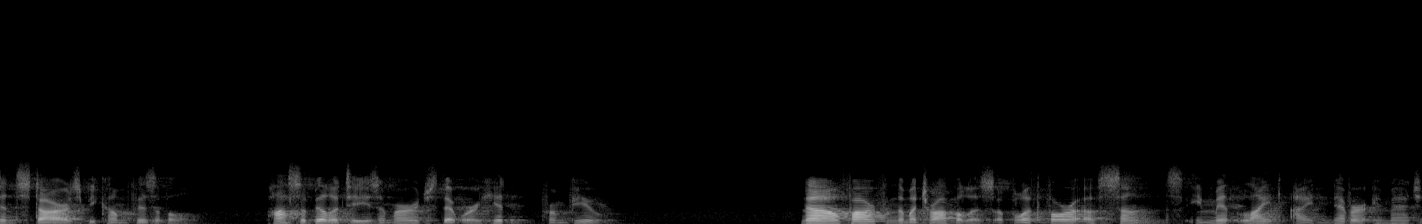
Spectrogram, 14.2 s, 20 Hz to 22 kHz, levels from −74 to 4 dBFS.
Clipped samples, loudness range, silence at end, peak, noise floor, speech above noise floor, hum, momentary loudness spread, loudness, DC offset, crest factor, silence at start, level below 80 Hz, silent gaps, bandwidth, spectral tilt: under 0.1%; 11 LU; 0 s; -6 dBFS; -67 dBFS; 37 dB; none; 17 LU; -30 LUFS; under 0.1%; 26 dB; 0 s; -70 dBFS; none; 6.4 kHz; -3 dB/octave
